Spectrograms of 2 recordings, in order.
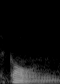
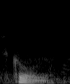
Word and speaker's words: Scone: If you read it, you think it's Scone, but the local denizens would look at you as an ignoramus, so don't pronounce it Scone, they pronounce it Scone.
